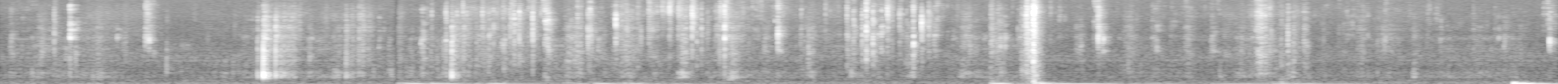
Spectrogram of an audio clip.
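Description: Close-miked eating: a person biting, chewing and crunching food, with many small wet clicks and crackles. Louder crunches come about two and a half and ten seconds in, and a thump near the end.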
